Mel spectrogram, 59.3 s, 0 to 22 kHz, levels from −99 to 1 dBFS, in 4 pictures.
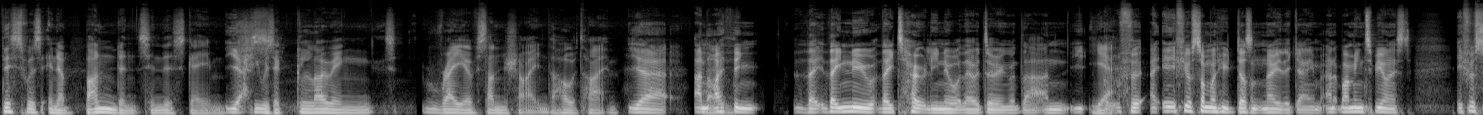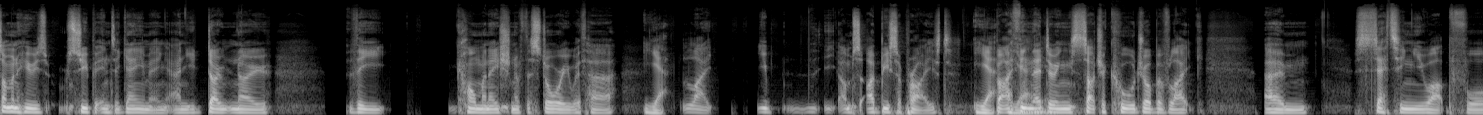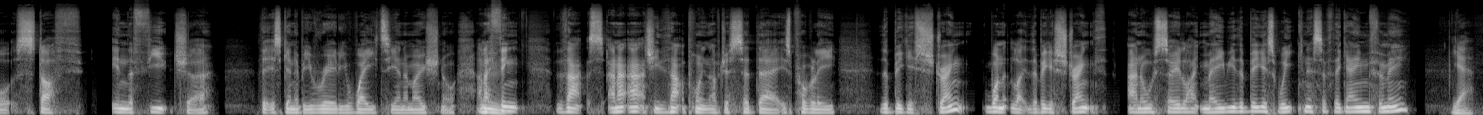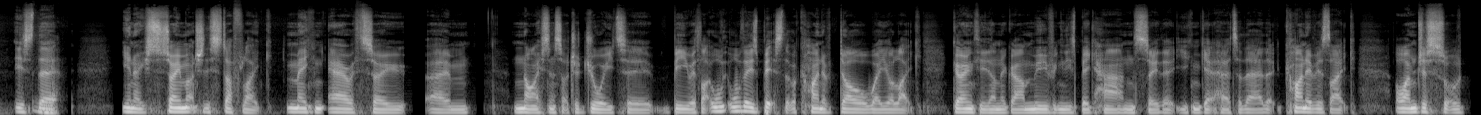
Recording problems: none

